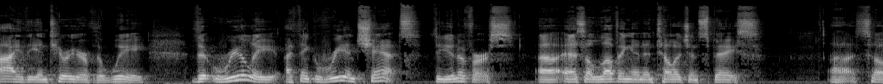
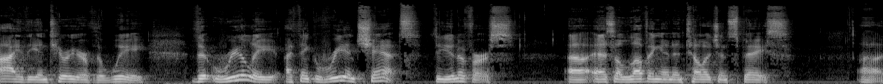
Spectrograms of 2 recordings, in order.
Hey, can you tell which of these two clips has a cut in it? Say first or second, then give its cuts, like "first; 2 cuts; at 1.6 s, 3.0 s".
first; 1 cut; at 5.2 s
